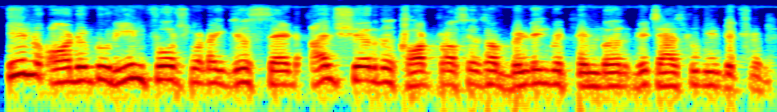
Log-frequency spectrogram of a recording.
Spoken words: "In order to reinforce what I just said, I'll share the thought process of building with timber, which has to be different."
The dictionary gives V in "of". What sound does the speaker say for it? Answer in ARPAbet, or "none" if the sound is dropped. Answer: V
